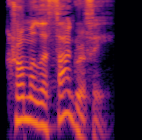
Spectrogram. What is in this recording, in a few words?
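"chromolithography", British English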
